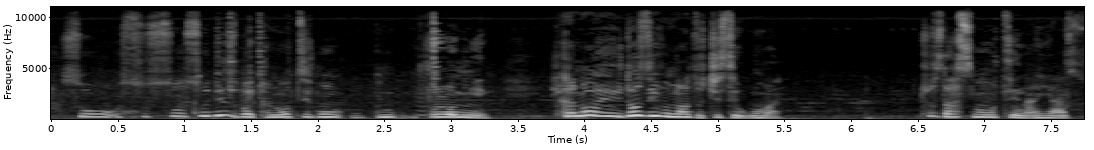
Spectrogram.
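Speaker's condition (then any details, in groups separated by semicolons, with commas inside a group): No condition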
